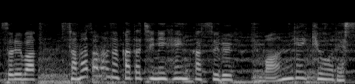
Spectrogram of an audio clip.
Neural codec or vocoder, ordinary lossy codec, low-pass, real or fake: codec, 16 kHz, 4 kbps, FreqCodec, larger model; none; 7.2 kHz; fake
